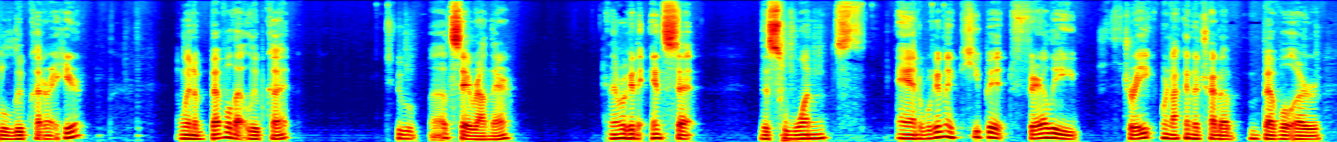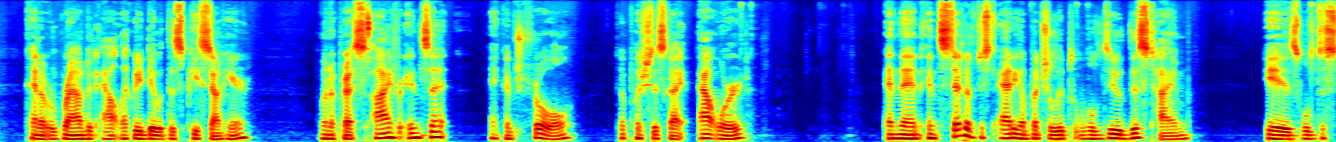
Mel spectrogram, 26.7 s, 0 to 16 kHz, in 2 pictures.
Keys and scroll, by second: 1.1 ctrl+b, 7.6 3, 16.7 i, 22.8 2.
